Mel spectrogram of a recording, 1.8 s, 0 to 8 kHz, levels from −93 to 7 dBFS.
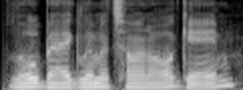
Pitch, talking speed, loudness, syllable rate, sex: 135 Hz, 195 wpm, -14 LUFS, 4.1 syllables/s, male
